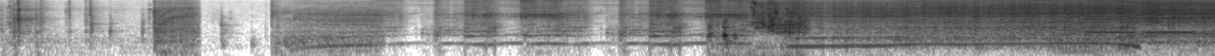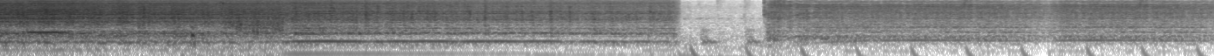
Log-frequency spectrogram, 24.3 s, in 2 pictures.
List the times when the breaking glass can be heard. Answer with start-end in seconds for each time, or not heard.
not heard.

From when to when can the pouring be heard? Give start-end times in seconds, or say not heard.
7.0-8.1, 13.9-15.0.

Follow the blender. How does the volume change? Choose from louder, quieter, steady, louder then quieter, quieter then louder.
louder then quieter.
